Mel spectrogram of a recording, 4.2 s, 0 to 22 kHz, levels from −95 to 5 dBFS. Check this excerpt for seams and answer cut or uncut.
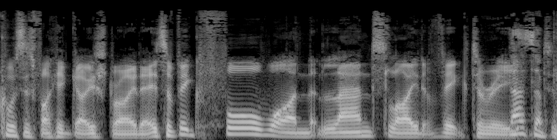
uncut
